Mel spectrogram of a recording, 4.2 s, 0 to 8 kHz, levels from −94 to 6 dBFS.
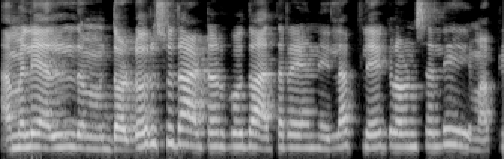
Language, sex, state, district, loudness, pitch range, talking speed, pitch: Kannada, female, Karnataka, Mysore, -15 LUFS, 225-250 Hz, 185 wpm, 245 Hz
